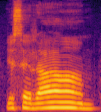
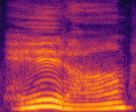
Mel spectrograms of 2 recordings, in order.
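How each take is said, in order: First: Said in the usual way. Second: हे राम stretched very slowly, like calling out; drawn-out call. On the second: Shown as a demonstration. Teacher showing the vocative form by calling हे राम. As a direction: draw out राम as if calling someone far off. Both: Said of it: "प्लुत को ऐसे संबोधित करते हैं".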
